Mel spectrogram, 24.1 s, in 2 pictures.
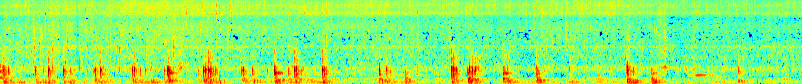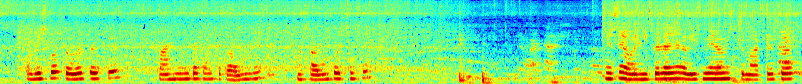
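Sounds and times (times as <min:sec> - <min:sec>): vegetables sizzling in oil: 0:00.0 - 0:20.0, 0:21.0 - 0:24.0
spatula scraping a pan: 0:09.6 - 0:10.2.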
